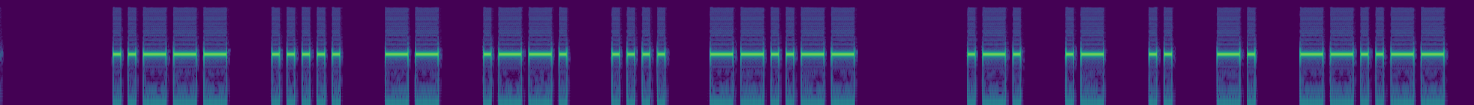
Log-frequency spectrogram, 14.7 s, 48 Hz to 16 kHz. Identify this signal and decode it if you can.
Morse code, heard as a keyed tone, about 16 wpm, spaced as for 11 wpm, 800 Hz. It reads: 25MPH, RAIN,
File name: CW Code Groups @10WPM / Weather Sets / Weather 5 5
